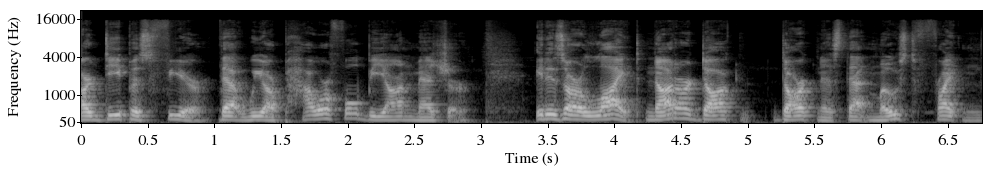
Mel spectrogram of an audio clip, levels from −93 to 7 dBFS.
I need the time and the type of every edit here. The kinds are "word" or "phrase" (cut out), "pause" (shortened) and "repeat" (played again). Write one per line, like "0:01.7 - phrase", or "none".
0:01.0 - word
